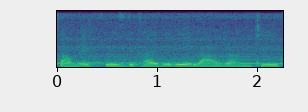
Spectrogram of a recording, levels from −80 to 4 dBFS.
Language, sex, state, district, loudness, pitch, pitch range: Hindi, male, Chhattisgarh, Raipur, -13 LUFS, 190 Hz, 185-200 Hz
